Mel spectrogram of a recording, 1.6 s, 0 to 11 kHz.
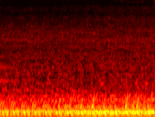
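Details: Lexus SC430 2001-2005 3UZ-FE VVT-i V8 fitted with an adapted engine harness in a left-hand-drive IS200, just started with coolant slightly above cold: even, steady low rumble with no knocks or ticks as the revs settle; normal healthy idle.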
